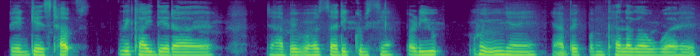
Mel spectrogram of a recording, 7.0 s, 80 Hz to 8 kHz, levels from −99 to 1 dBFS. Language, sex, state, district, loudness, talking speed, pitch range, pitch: Hindi, female, Uttar Pradesh, Lalitpur, -19 LUFS, 180 wpm, 160-170 Hz, 165 Hz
